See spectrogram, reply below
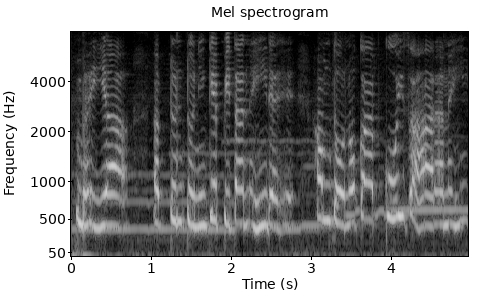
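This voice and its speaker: Cartoon widowed mother bird, acted by a woman, tiny very high voice, plaintive, humble, music underneath. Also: steady tone, measured pace. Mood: sorrowful, pleading. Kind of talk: Hindi cartoon moral story acting.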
